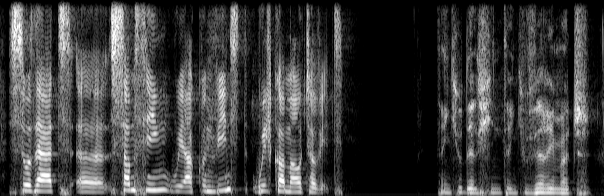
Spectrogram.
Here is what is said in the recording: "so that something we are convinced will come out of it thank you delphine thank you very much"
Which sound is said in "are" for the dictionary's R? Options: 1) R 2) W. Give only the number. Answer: 1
